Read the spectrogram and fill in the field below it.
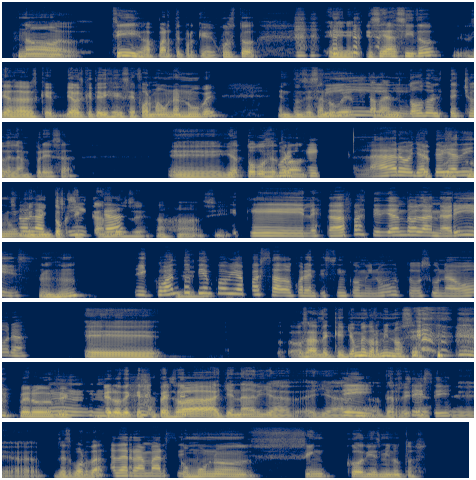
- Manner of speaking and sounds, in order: laugh; static; laughing while speaking: "no sé"; laugh
- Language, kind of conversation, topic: Spanish, podcast, ¿Qué papel tienen los errores en tu forma de aprender?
